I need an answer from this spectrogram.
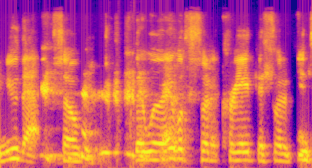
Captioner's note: chuckling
